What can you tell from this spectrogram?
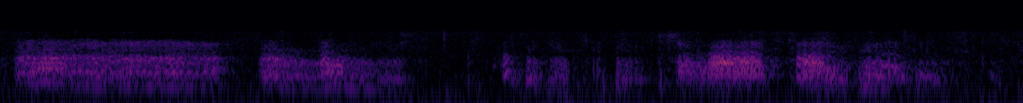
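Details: Several hungry puppies make sustained, harmonic whines blended with low growling, swelling and dropping in long notes with brief gaps between them, heard up close in a room.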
